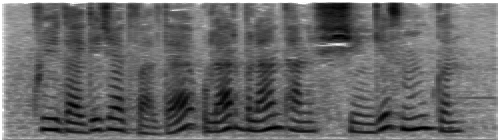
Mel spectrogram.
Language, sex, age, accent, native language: Uzbek, female, 18-24, Sirdaryo, Uzbek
